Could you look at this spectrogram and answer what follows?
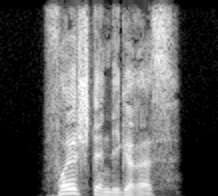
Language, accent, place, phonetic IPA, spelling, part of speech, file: German, Germany, Berlin, [ˈfɔlˌʃtɛndɪɡəʁəs], vollständigeres, adjective, De-vollständigeres.ogg
- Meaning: strong/mixed nominative/accusative neuter singular comparative degree of vollständig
